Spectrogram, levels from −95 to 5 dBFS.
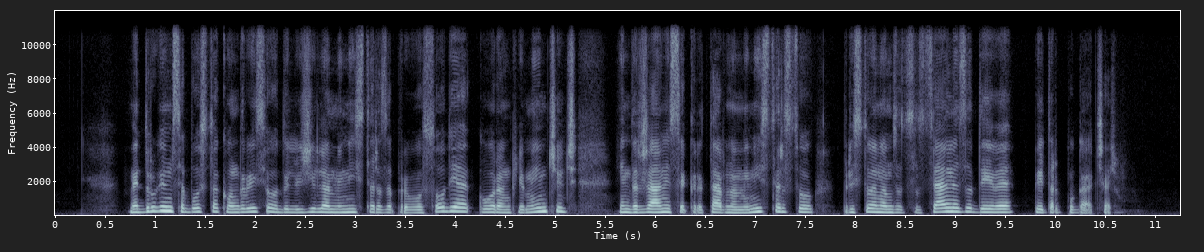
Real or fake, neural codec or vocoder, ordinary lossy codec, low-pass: fake; codec, 44.1 kHz, 2.6 kbps, SNAC; none; 10.8 kHz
